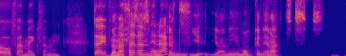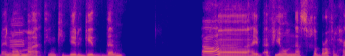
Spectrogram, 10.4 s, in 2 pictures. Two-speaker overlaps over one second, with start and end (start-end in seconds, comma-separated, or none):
1.6-2.9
